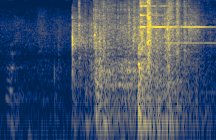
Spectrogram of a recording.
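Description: A cash register drawer opens suddenly with a bright metallic clatter and ring that carries on for about a second, loud and close against a quiet room.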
